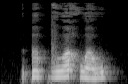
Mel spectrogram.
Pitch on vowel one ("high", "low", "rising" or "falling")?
low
